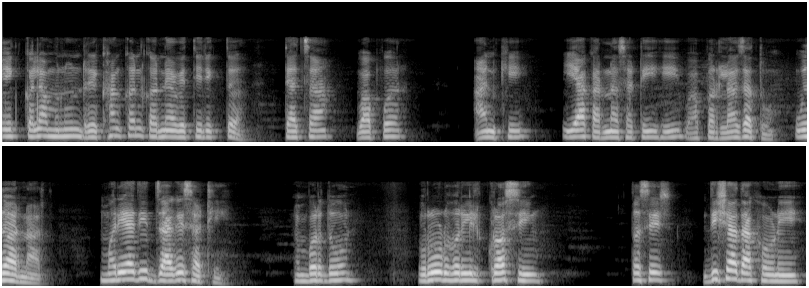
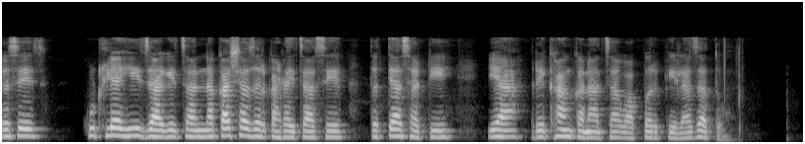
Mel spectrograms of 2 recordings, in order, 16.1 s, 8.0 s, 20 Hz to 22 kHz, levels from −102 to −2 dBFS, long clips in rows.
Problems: constant background noise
